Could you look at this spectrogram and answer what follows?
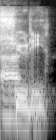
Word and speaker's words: Ncuti: Yes, it's Ncuti.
